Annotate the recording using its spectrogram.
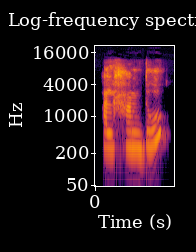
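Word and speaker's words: الحمد: this little sign here al hamdu see how you're pronouncing it because it's in the beginning but here you're not pronouncing it you're saying rabbil you're skipping the hamzatu wassel because it's in the middle this is a hamza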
